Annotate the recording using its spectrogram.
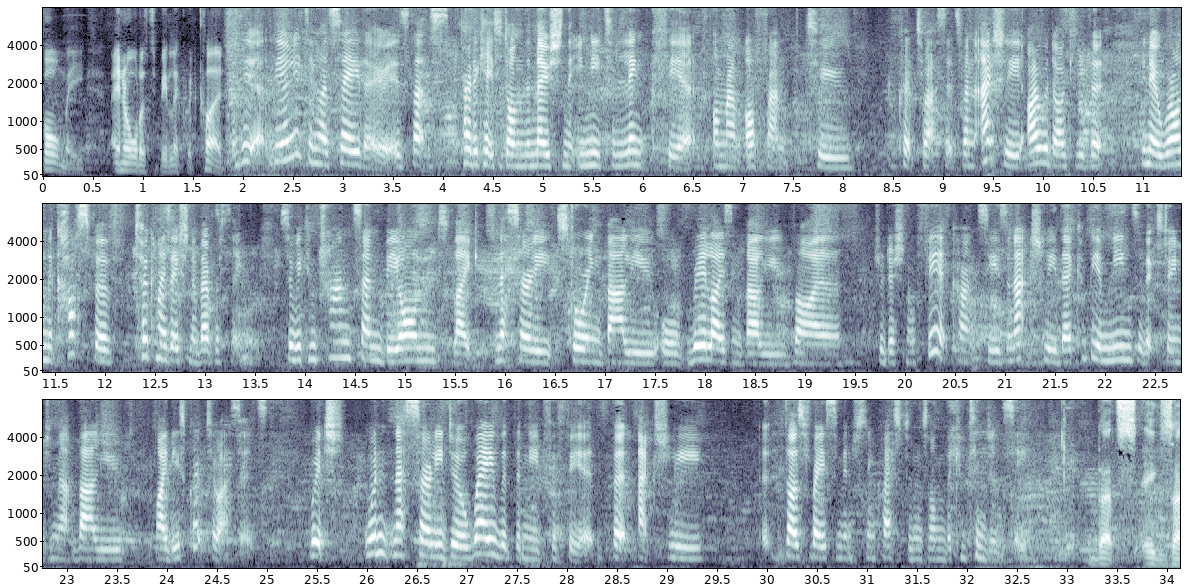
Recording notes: a panel at the Europa conference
